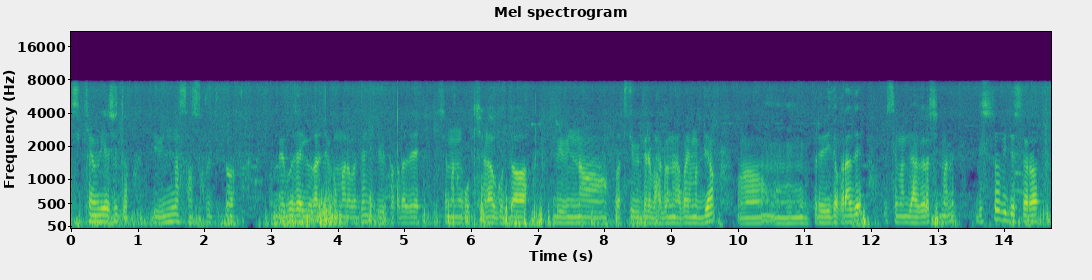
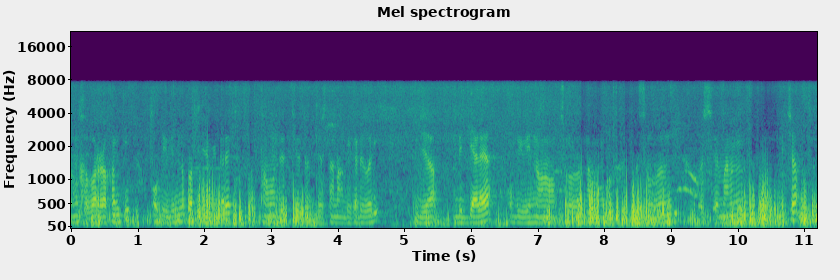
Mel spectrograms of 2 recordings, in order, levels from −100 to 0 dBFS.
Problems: constant background noise, continuous background conversations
